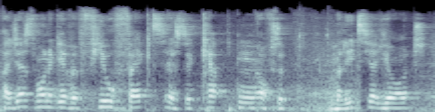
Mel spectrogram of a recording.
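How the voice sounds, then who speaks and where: Yacht captain giving a factual speech outdoors. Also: male voice, a little high, fairly even intonation, moderate pace. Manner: factual, reports figures one by one. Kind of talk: public speech at an outdoor welcome. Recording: noisy outdoor crowd recording.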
